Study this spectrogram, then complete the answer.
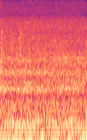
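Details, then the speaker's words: Suzuki Ertiga new model that cranked but wouldn't start (no ECM fault codes, fuel reserve light blinking), now running after repairing fuel pump wiring at the fuel tank chewed by a rat and shorting; low, even idle hum with no stumbles or ticks; normal idle. "Finally friends देखिए car start हो गया तो ऐसे ऐसे problem आते देखिए अभी wire कटा हुआ था"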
